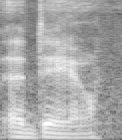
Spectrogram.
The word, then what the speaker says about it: Adão: And I say it a little bit funny because in Portuguese, that's pronounced Adão, which is the Portuguese word for Adam, but he pronounces it Adão.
